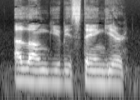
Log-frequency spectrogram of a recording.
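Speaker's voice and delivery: put-on Russian-accented dwarf dock worker voice. Game master voices a dock worker questioning the party, Russian-accented dwarf voice. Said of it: "can I please use Russian accent dwarves?".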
